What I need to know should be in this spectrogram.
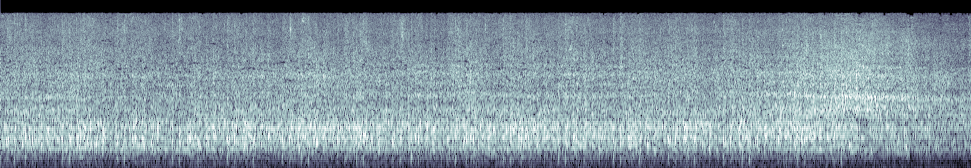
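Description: A passenger train rattles and clatters past close by on the tracks.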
